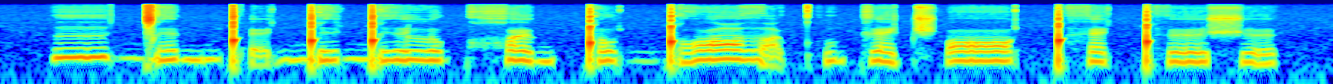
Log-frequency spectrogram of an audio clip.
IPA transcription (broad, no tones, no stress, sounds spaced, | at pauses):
ɨː ɡ͡ǀ ɛ ɡ ǃʼ ɛ̰ ɡ͡ǃ ɪ ɡ͡ǃ ɪː l o k χ ø ɡ ǃ o ɡ͡ǃ ɔː ðˤ ɛ̰ kʷʼ i k ɛ t͡ʃʼ ɔː ǃʰ ɛ ǃʰ øː ʃ ø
